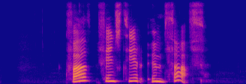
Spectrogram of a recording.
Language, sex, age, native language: Icelandic, other, 50-59, Icelandic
